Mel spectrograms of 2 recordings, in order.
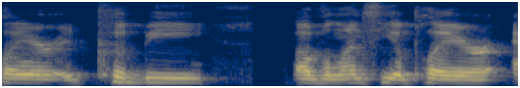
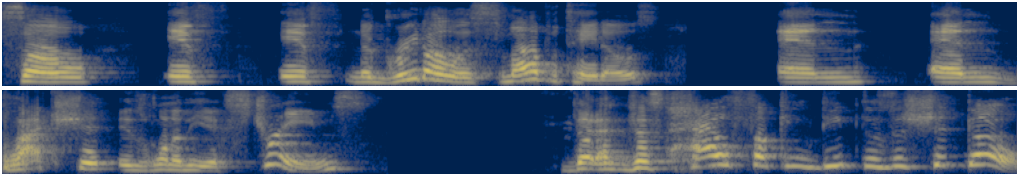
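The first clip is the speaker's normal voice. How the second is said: raised, heated angry voice, swooping and climbing pitch; 3 semitones higher than usual. Speaker, incensed about a racist insult aimed at a football player, speaks with a raised voice. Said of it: "I'm raising my fucking voice".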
